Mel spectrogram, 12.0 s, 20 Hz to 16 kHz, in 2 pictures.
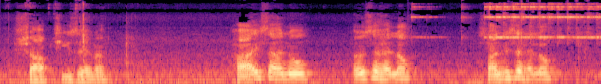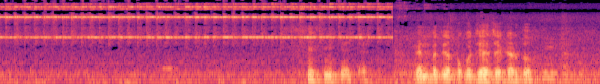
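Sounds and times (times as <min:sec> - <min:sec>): electronic toy ringing tone: 0:04.1 - 0:10.0.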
